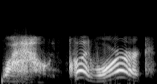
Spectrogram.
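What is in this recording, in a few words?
compliment, swat female; Counter Strike Model Pack; CS:GO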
